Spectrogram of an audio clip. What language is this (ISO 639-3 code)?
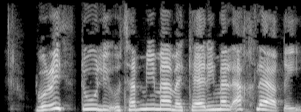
ara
